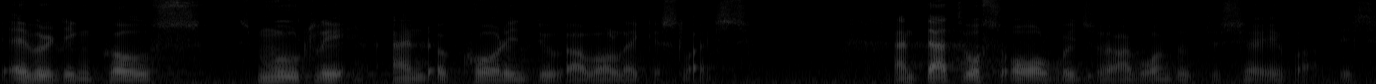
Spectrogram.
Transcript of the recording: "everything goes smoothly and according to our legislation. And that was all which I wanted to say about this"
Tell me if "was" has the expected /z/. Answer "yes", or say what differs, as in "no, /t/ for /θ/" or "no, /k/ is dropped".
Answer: no, /s/ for /z/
